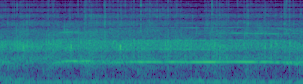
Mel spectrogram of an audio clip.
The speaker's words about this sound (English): Give them a hand clap.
